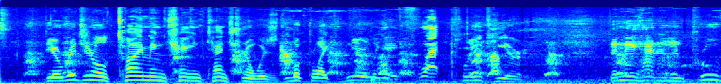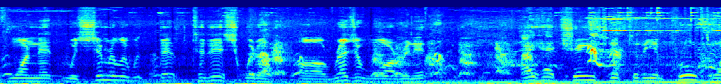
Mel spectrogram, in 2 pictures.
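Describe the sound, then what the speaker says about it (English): A dog barks and yips repeatedly in quick, near bursts, sometimes whimpering, over someone talking steadily throughout. "I'm sorry about the dog."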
